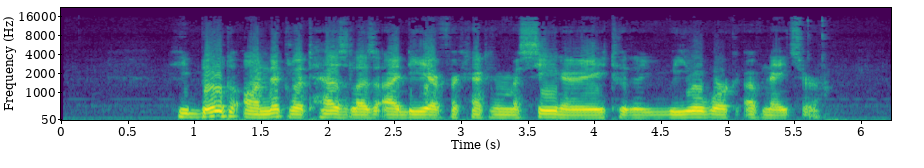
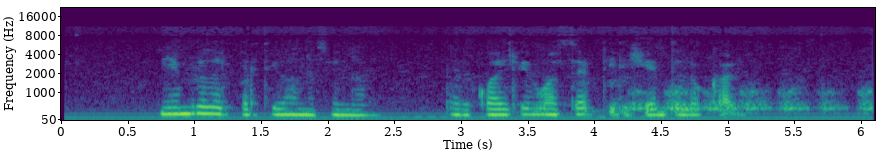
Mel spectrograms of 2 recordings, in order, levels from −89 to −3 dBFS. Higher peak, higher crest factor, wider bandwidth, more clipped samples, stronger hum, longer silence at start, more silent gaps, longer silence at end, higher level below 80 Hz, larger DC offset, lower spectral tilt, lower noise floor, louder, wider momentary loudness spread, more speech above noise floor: first, 0 dBFS vs -12 dBFS; second, 10 dB vs 16 dB; first, 15 kHz vs 11 kHz; neither; second, none vs 60 Hz at -45 dBFS; first, 0.9 s vs 0.05 s; neither; first, 0.4 s vs 0 s; about the same, -46 dBFS vs -48 dBFS; neither; second, -6.5 dB/octave vs -9 dB/octave; about the same, -47 dBFS vs -48 dBFS; first, -11 LUFS vs -27 LUFS; second, 7 LU vs 16 LU; first, 37 dB vs 23 dB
